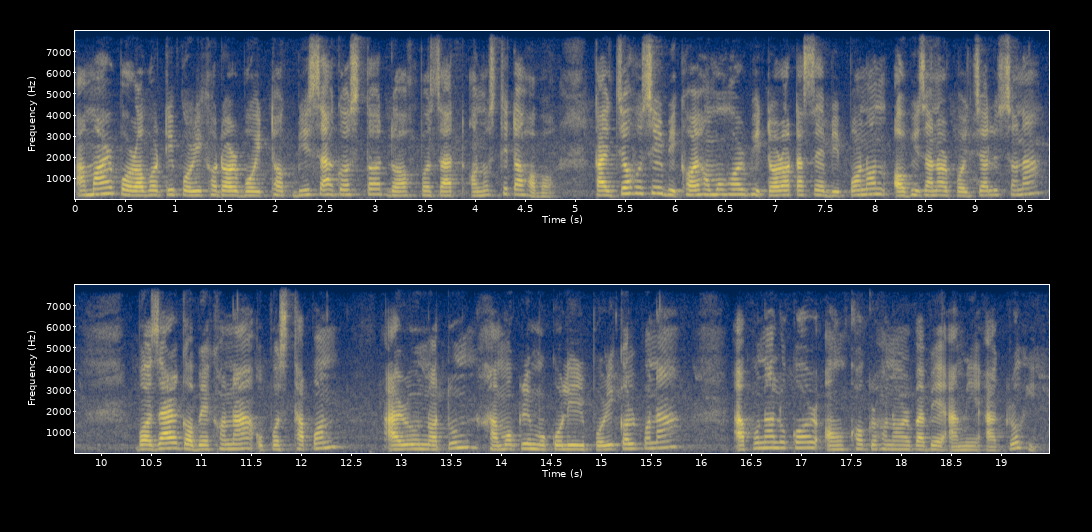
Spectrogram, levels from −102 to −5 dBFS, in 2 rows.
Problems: constant background noise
